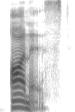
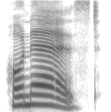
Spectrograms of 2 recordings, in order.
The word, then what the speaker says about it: honest: Honest. "Who wants to read?" he asked. I raised my hand. "Hest." Mr. Brown smiled kindly. "Good try, Mia, but we say honest. The H is silent."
